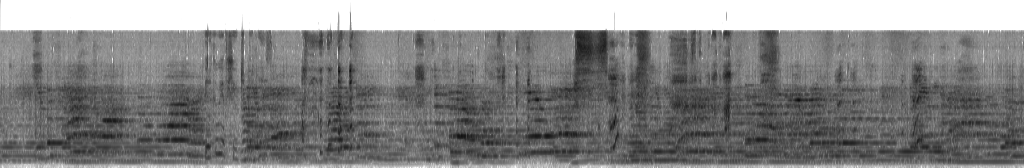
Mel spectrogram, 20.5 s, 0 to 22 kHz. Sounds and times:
Lullaby: 0:00.0 - 0:20.4
Speech: 0:04.1 - 0:05.4.

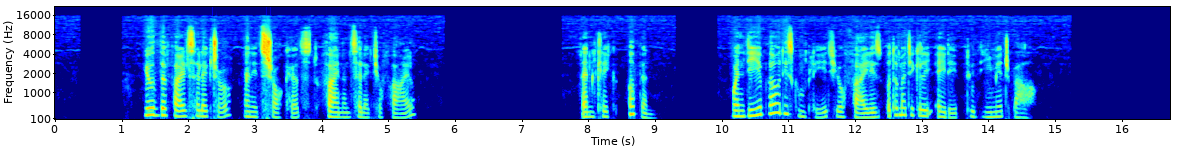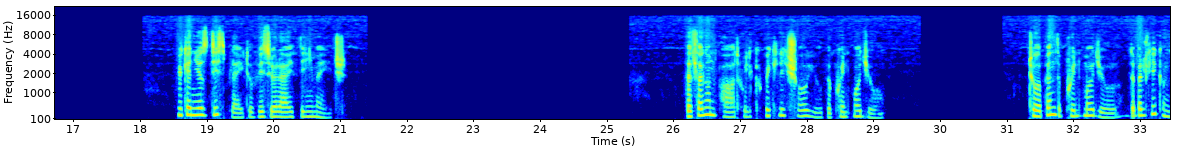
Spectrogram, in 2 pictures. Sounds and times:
Speech: 0:01.4 - 0:05.4, 0:07.9 - 0:09.0, 0:10.2 - 0:14.7, 0:18.6 - 0:21.1, 0:26.2 - 0:29.2, 0:31.4 - 0:33.4.

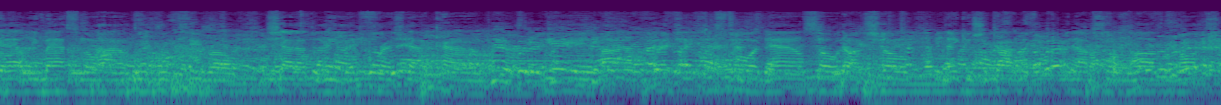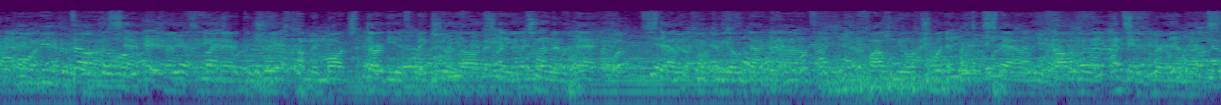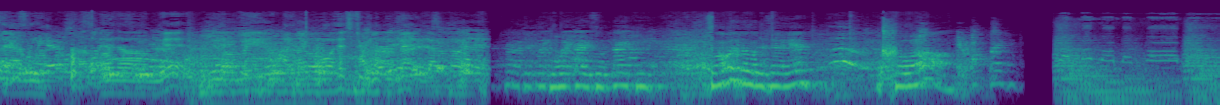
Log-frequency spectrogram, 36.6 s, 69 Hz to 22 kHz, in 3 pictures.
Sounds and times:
Speech: 0:00.0 - 0:34.7.

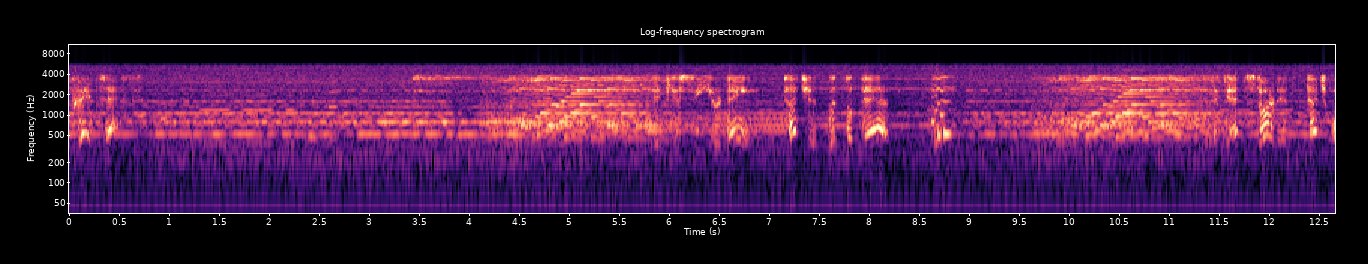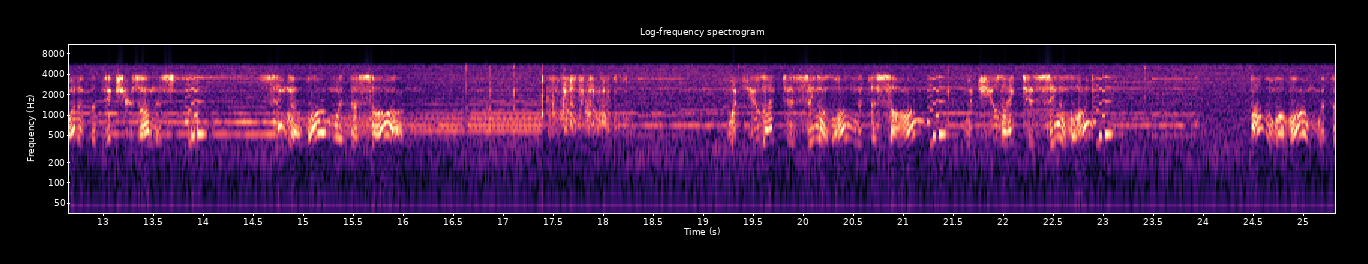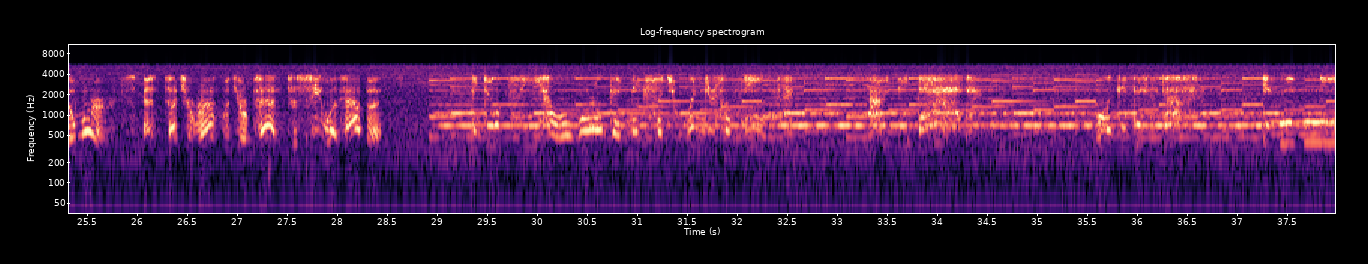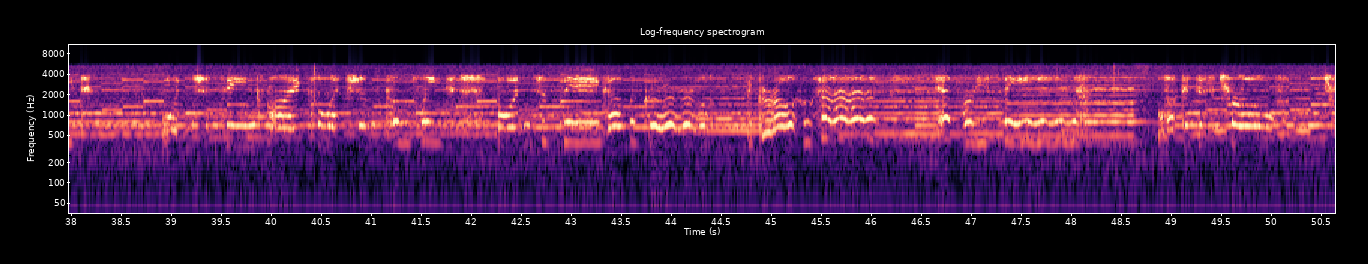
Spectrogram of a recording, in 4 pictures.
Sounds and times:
Music: 0:00.0 - 0:50.6
Speech: 0:24.5 - 0:28.5.

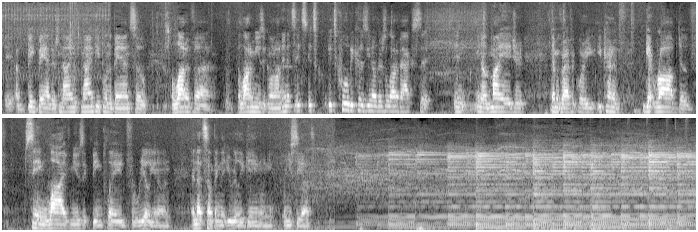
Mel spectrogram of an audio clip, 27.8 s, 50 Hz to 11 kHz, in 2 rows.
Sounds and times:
Speech: 0:00.0 - 0:20.2
Music: 0:20.1 - 0:27.7.

